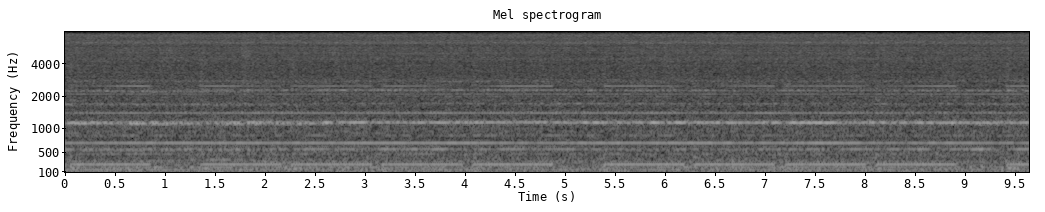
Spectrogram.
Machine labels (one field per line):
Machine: slide rail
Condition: normal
